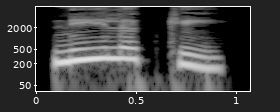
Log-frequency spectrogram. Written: ನೀಲಕ್ಕಿ

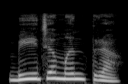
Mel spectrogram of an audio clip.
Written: ಬೀಜಮಂತ್ರ

